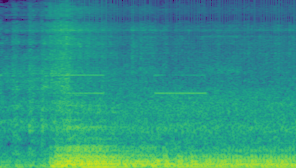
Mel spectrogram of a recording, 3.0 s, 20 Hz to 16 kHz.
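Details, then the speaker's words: Subaru WRX with 208,000 miles, engine with about 70,000 miles, MAF check-engine light, leaking power steering line: catches cleanly, settles into deep steady boxer rumble with slight turbo sound, no knocking; healthy. "it definitely has a Subaru rumble. If you can hear the turbo a little bit."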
